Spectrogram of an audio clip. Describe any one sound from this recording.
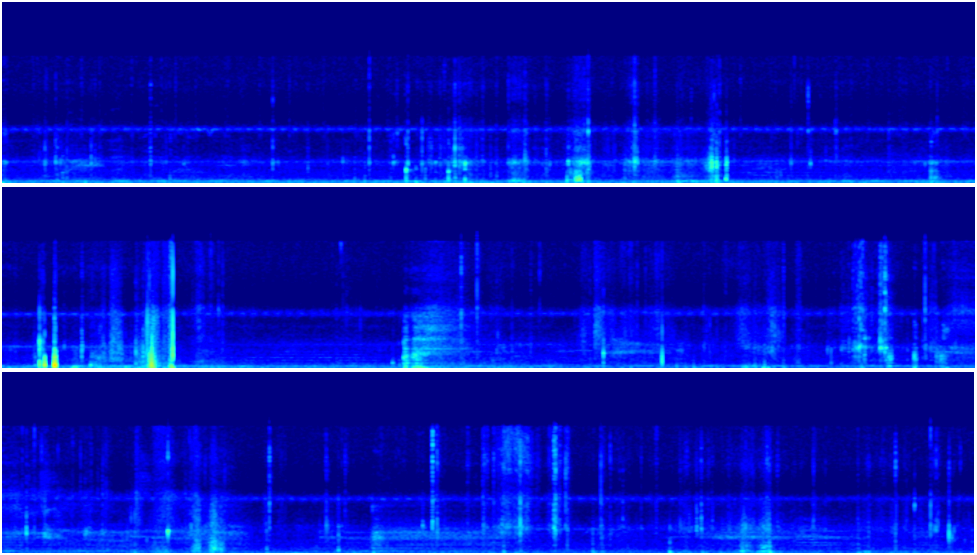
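Plastic strips rustle and click as hands weave them.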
